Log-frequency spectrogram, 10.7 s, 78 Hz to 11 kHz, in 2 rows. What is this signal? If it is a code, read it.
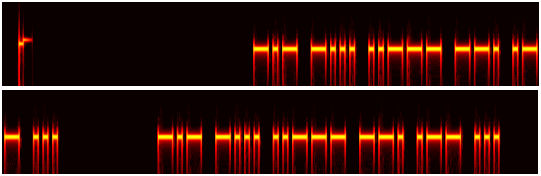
Morse code, heard as a keyed tone, about 25 wpm, 700 Hz. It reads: KB2GWS KB2GWS
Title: USA Call Signs - 6 Characters - Repeated 2x - 25wpm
